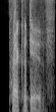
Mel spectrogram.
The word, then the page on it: precative: American English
